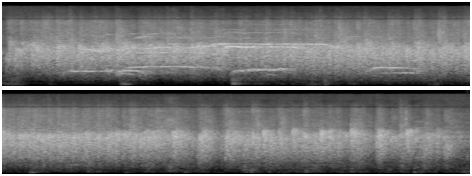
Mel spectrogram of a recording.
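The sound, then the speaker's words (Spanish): Sustained applause from an audience welcoming photojournalist Manu Bravo onto a radio programme, a dense steady wash of many hands clapping at an even loudness for about twelve seconds, with a few faint cheers or whistles rising early on. “Y por eso hoy recibimos con este ah, maravilloso aplauso al gran fotoperiodista Manu Bravo.”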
